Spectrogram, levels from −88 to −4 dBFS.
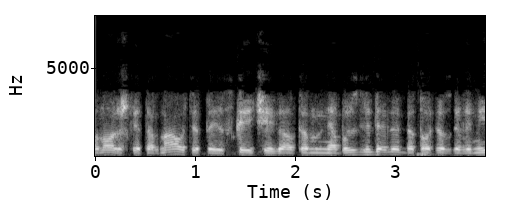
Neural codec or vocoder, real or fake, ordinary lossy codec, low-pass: none; real; MP3, 32 kbps; 7.2 kHz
